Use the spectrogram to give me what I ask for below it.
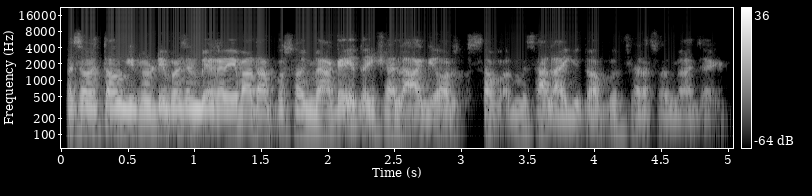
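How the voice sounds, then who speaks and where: A man's voice: medium pitch, little pitch movement, rapid-fire, gravelly, husky. A man teaching an Arabic grammar class, patiently explaining and quizzing his students. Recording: dull lo-fi recording.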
